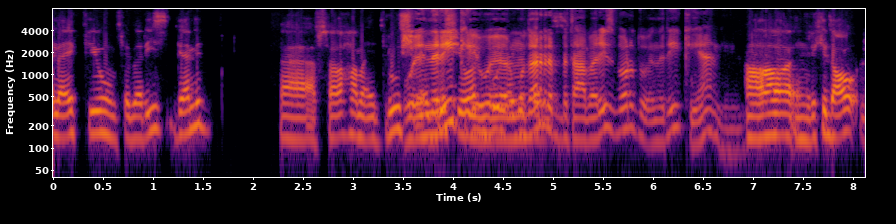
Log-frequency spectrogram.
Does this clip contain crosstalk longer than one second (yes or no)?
yes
